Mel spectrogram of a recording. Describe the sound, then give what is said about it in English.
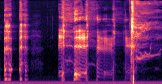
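Coughing from a person claiming to be sick, mixed with throaty voiced sounds in short bursts and ending in one sharp, harsh cough, over a steady low hum. “Sure, I'll cough as soon as I come in.”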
